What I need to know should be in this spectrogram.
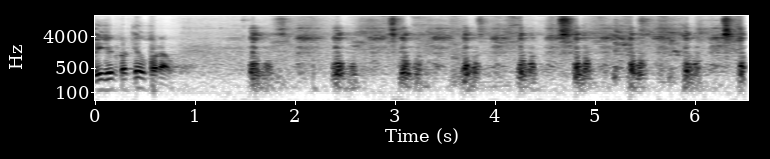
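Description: A middle-aged man calls out in short, rhythmic bursts through a microphone.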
